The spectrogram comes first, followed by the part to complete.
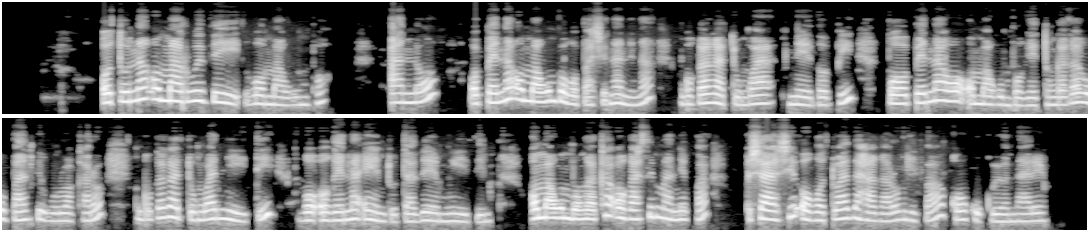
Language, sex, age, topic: Oshiwambo, female, 18-24, agriculture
